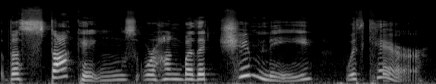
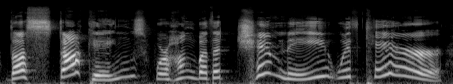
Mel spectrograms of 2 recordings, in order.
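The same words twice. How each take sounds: First: It is said at a normal, softer volume. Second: It is said more loudly.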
